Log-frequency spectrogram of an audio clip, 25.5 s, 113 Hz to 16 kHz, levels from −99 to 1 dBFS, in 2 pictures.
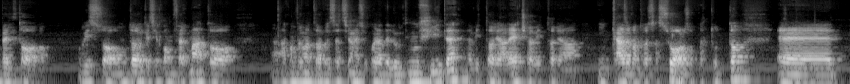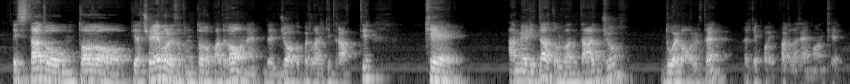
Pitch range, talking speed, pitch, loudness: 100-120 Hz, 140 wpm, 105 Hz, -23 LUFS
